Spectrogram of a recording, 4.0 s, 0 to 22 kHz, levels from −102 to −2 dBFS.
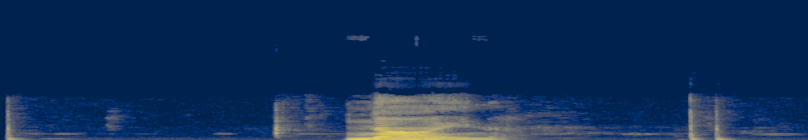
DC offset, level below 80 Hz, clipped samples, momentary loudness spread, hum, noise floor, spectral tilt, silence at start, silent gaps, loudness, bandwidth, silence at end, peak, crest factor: under 0.1%; -66 dBFS; under 0.1%; 27 LU; 50 Hz at -45 dBFS; -79 dBFS; -7 dB/octave; 0.05 s; none; -19 LUFS; 7.4 kHz; 0.4 s; -2 dBFS; 22 dB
